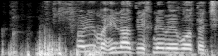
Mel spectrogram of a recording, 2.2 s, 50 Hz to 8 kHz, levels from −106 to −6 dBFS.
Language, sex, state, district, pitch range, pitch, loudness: Hindi, male, Bihar, Jahanabad, 220-240 Hz, 230 Hz, -18 LUFS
